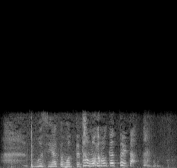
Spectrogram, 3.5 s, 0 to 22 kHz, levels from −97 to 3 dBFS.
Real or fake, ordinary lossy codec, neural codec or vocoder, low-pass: real; Opus, 32 kbps; none; 7.2 kHz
